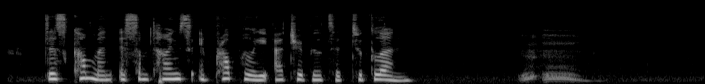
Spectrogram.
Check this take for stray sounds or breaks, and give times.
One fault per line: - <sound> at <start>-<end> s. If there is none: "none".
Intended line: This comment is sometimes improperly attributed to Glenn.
- cough at 5.2-6.1 s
